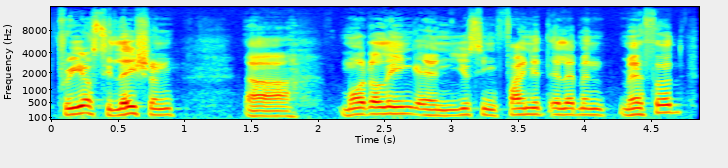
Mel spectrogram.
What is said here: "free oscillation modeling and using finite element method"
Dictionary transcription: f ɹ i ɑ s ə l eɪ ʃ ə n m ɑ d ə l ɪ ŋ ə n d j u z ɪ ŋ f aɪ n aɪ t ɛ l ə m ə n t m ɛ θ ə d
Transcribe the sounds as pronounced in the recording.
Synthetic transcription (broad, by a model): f ɹ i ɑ s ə l eɪ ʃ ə n m ɑ d ə l ɪ ŋ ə n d j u s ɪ ŋ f aɪ n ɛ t ɛ l ə m ə n t m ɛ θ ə d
